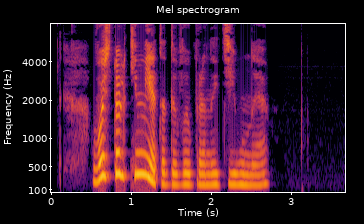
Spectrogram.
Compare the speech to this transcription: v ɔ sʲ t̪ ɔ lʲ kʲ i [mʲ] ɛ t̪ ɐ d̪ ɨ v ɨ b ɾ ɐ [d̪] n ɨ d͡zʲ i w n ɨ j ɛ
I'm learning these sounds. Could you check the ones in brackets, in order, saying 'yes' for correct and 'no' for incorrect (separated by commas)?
yes, no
